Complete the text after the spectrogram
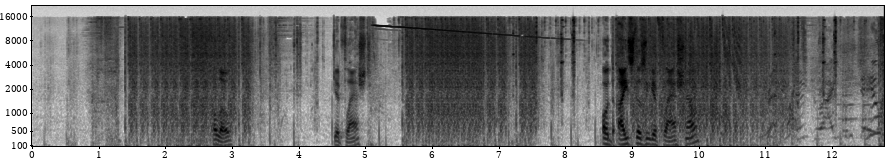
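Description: Gunshots fire rapidly.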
